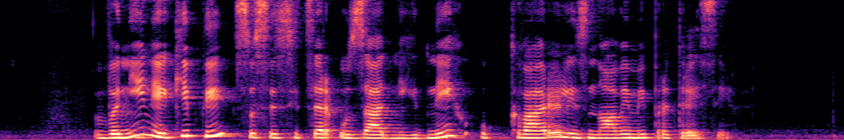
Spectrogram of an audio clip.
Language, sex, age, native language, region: Slovenian, female, 30-49, Slovenian, Central Slovenia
